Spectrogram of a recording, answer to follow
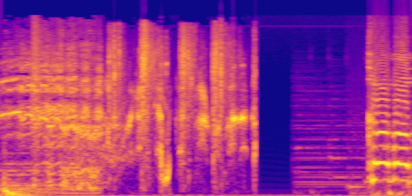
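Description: Music with a horse whinny sound effect in its second half, then about a second of quiet before a sung jingle starts near the end.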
